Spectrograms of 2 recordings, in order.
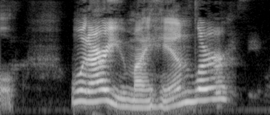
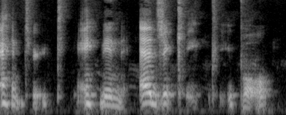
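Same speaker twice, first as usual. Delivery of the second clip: whispered; 8 dB quieter than usual. Pretend. Sarcastic whispered ending.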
